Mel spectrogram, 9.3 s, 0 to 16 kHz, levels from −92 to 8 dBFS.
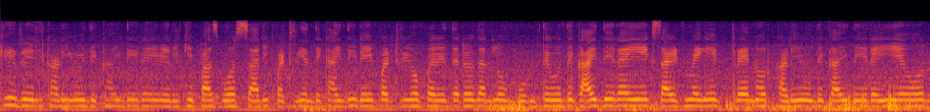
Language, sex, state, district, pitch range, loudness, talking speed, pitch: Hindi, female, Bihar, Madhepura, 195-205 Hz, -17 LUFS, 265 wpm, 200 Hz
